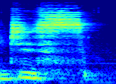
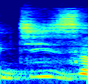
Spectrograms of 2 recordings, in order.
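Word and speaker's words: dix: le 6 c'est-à-dire que quand il est isolé on va prononcer le X comme un S exemple ouvrez votre livre à la page 10 si par contre il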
